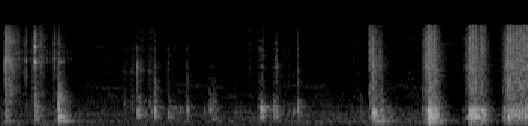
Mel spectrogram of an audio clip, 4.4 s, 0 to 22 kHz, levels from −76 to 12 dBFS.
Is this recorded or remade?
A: recorded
